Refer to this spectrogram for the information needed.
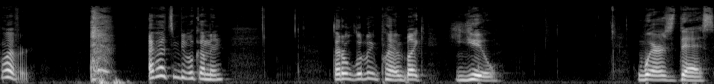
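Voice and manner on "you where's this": put-on aggressive attitude, slower. Retelling a person who came in while the speaker stocked products, mock-aggressive. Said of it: "you are already being real aggressive with me".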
